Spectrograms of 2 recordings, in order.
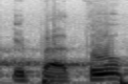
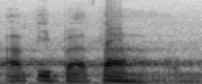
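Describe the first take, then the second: First: The word ends with an 'u' vowel. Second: The word ends with an 'a' vowel. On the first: The word is the subject of kana. "boleh dibaca akibatu" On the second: The word is the predicate of kana. "boleh dibaca akibata"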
